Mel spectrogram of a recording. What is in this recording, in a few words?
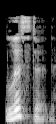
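"listed", British English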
